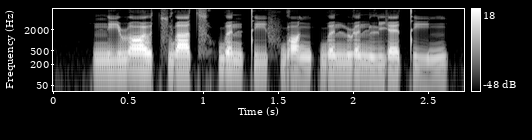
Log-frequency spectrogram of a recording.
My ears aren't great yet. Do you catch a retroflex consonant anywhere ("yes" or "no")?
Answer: yes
